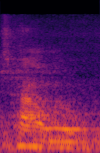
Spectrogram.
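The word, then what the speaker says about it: phthalo: And this one is called tallow. I'm just going to spell it cuz it's confusing.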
